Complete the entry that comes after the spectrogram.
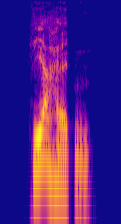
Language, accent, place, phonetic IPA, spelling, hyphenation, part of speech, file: German, Germany, Berlin, [ˈheːɐ̯ˌhaltn̩], herhalten, her‧hal‧ten, verb, De-herhalten.ogg
- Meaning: 1. to serve as 2. to hold out (to move and hold something in the direction and within reach of the speaker)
